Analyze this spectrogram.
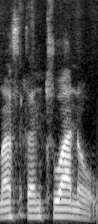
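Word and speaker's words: Mastantuono: It's just Mastantuano.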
